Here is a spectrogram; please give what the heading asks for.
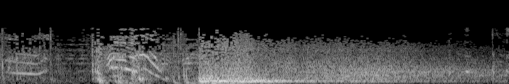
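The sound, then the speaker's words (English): A thrown hand grenade explodes in a heavy burst that rolls into a long, fading rumble. People shout just before it, and a softer thump comes a moment ahead of the blast. “I want you to drop the pin, throw the grenade.”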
